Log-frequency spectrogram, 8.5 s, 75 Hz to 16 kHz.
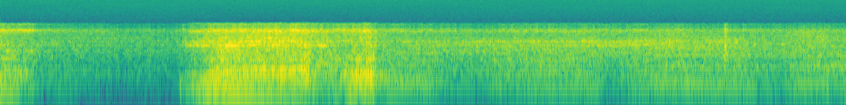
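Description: Skoda 120's rear-mounted four-cylinder engine revved loudly for about two seconds, starting about two seconds in, then running more quietly as the car pulls off slowly.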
